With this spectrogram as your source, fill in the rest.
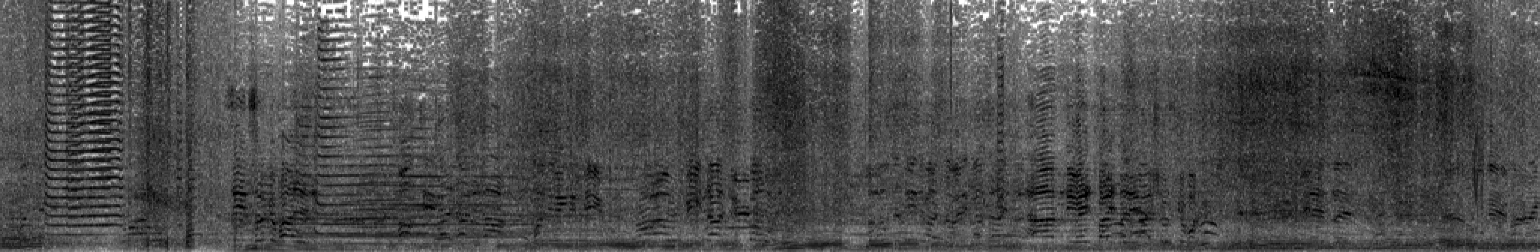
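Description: Motorcycle engines roar and rev loudly throughout.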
